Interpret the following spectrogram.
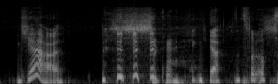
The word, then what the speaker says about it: Sequim: similarly confusing place in a little bit called Sequim, spelled Sequim. Mm-hmm. Yeah, I definitely said Sequim the first time when you looked at me like, yeah, what? And I'm like, yeah. Sequim.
